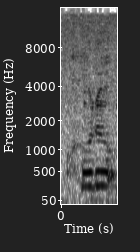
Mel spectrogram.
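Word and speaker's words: hoodoo: Michael uh hudoo oil that you can pick up at most botanicas. And I say it like that because that is the correct way to pronounce it.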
